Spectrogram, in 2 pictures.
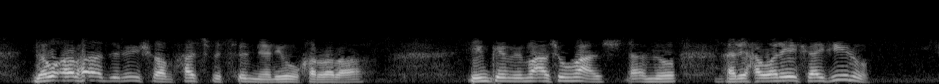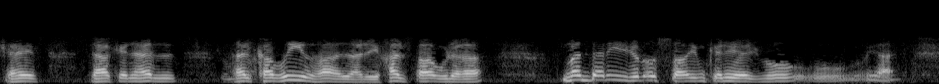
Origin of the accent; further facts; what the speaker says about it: Syria; يسموه عندنا بالشام برزان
